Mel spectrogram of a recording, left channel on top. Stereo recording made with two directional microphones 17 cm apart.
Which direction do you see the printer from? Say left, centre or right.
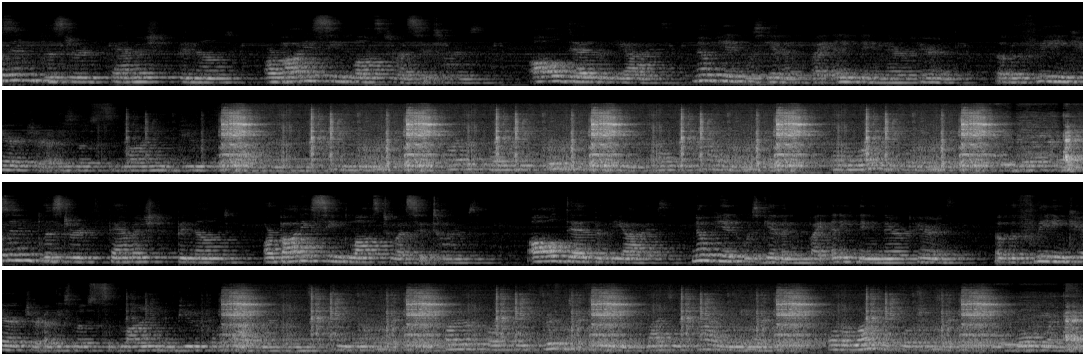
left.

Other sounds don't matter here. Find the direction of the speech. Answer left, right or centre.
right.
